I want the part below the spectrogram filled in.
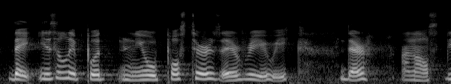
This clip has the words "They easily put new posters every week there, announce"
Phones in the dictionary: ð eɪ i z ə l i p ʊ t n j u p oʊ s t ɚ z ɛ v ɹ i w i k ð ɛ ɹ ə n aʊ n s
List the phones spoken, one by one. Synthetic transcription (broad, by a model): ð eɪ i z ə l i p ʊ t n j u p oʊ s t ɚ z ɛ v ɹ i w i k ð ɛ ɹ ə n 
